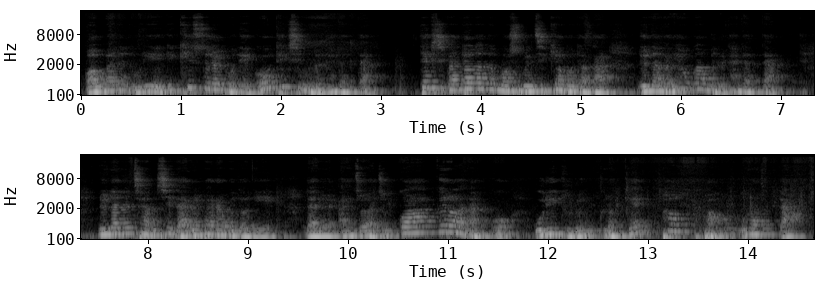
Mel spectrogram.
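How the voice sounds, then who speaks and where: A woman reading a novel aloud with a steady storytelling delivery. Her voice is dark and mellow, and the very roomy echo and distant mic make it sound like a large hall. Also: mid-range voice, moderate pace. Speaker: book reader.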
